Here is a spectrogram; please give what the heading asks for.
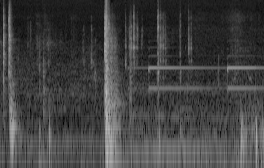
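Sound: getting into a car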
